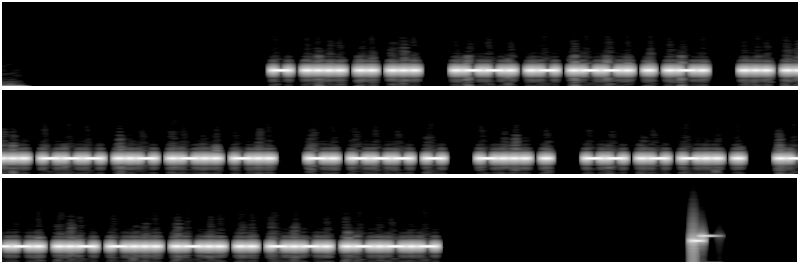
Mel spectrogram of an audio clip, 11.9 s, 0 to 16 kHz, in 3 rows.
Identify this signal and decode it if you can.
Morse code, heard as a keyed tone, about 41 wpm, 700 Hz. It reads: THIS PAPER SHOULD NOT BE MADE PUBLIC.
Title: Sentences from Top 1000 Words - Review Part 3 - 45wpm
